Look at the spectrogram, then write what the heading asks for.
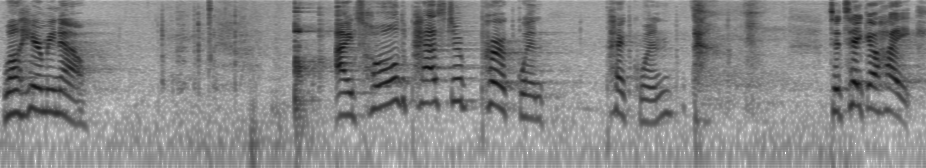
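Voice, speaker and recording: A woman's voice: a little high, animated, very slow, pauses often, a bit bright, big-room sound, slight background noise, full character voice. A woman playing a tipsy grown daughter who is blunt, sardonic and cold toward her mother in a stage play. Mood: bitter. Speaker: actor.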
